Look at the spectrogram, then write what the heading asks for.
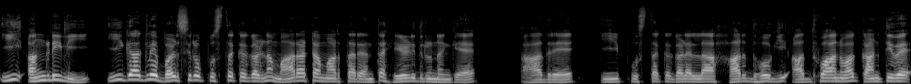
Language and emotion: Kannada, disgusted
